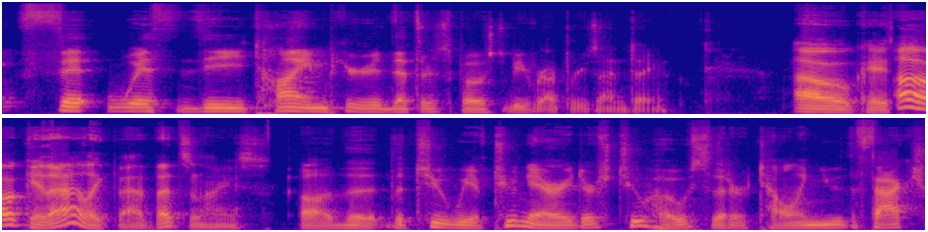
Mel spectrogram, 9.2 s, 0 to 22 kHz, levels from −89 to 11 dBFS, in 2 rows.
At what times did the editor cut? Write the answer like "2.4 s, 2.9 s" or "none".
4.4 s, 5.9 s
